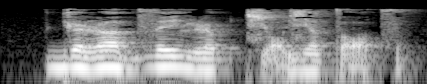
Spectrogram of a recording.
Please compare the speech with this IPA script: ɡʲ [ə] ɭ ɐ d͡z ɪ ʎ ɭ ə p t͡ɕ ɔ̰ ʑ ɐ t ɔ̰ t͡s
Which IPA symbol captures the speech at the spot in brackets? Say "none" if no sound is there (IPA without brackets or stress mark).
ə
